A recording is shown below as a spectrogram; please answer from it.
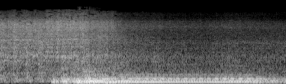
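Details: Typhoon started for the first time after a turbo install, before a test drive: the engine catches, blips up sharply, then settles into a smooth, even drone with crisp response; the turbo engine sounds healthy.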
